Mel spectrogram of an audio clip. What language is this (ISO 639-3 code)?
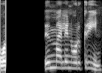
isl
